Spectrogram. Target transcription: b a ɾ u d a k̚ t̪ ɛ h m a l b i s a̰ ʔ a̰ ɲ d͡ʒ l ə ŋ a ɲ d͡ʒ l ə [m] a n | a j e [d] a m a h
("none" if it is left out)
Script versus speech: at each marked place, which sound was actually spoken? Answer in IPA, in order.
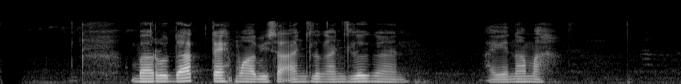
ŋ, n

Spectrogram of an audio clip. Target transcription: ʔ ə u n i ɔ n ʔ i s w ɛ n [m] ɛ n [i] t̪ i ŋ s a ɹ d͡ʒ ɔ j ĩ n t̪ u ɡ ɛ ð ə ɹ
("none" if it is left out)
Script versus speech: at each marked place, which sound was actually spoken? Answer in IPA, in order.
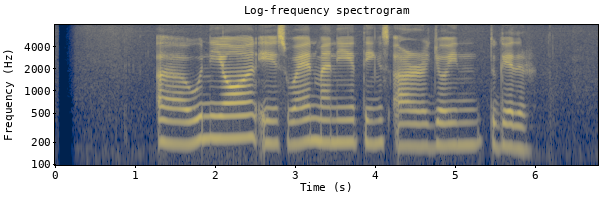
m, i

